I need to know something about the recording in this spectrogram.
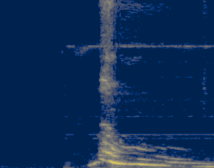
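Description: A dog vocalising once, about a second in: one drawn-out call that starts high and slides steadily down in pitch over about a second.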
